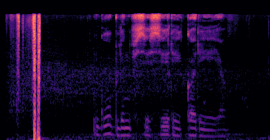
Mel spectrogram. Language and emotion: Russian, neutral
